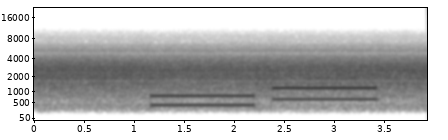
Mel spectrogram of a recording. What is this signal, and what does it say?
Aircraft SELCAL, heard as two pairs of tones, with radio static. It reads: DK-HQ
